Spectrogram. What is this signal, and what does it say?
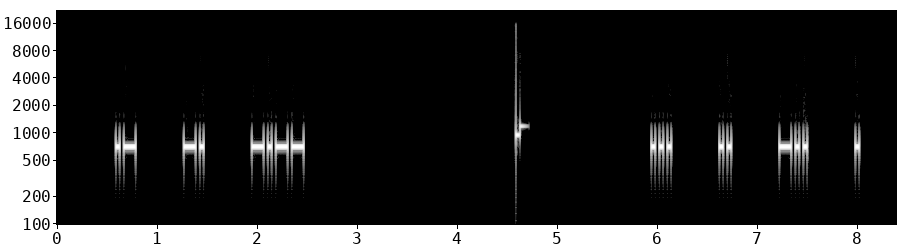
Morse code, heard as a keyed tone, about 30 wpm, spaced as for 14 wpm, 700 Hz. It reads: ANY SIDE
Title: 4x Character Spacing - Top 200 Words - 30wpm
